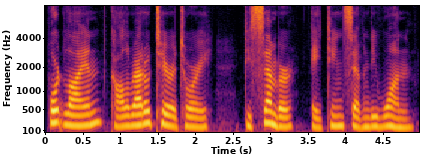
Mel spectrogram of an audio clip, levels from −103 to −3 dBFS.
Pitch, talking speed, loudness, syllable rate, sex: 185 Hz, 95 wpm, -17 LUFS, 4.7 syllables/s, female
